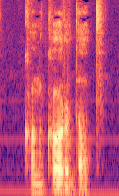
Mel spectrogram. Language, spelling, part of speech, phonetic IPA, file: Polish, konkordat, noun, [kɔ̃ŋˈkɔrdat], Pl-konkordat.ogg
